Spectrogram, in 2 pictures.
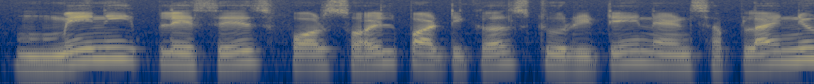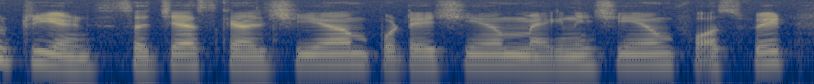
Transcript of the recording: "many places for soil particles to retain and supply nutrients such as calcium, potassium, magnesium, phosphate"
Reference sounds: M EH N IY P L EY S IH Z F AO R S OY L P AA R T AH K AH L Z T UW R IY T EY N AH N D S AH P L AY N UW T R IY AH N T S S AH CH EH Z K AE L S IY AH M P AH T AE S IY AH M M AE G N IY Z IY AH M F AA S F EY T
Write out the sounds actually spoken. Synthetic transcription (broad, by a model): M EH N IY P L EY S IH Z F AO R S OY L P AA R T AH K AH L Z T UW R IY T EY N AH N D S AH P L AY N UW T R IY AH N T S S AH CH EH Z K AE L SH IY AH M P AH T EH SH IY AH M M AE G N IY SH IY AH M F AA S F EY T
